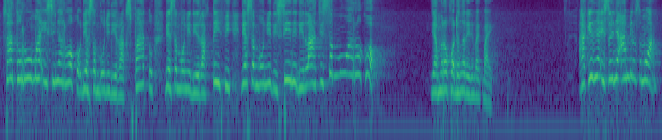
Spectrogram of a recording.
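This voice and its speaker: A woman's voice: sits high, normal speed. A middle-aged woman pastor preaching a sermon, telling stories and acting out dialogue, often calling out to the congregation. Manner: animated preaching, acts out dialogue, addresses congregation as saudara. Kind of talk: sermon with storytelling.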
